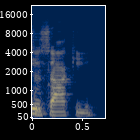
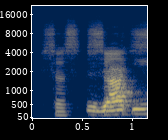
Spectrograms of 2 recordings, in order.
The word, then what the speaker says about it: Sasaki: pitching splits for is this how do I pronounce Sayaki? Sasaki. Sayaki.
